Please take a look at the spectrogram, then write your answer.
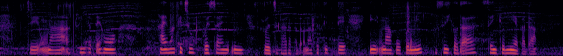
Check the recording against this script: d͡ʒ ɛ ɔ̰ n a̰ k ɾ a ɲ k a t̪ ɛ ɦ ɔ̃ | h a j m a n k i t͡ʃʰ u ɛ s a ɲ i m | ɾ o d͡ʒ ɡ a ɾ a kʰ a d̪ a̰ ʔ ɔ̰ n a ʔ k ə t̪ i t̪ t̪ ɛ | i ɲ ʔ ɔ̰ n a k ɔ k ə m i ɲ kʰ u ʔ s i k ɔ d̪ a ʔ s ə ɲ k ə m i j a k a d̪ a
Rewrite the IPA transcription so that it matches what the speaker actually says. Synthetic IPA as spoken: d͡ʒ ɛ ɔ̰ n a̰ k ɾ i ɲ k a t̪ ɛ ɦ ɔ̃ | h a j m a k i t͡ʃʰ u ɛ s a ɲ i ɲ | ɾ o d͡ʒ ɡ a ɾ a k a d̪ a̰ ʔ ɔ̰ n a k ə t̪ i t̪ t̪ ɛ | i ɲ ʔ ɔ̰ n a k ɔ k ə m i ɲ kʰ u s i k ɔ d̪ a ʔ s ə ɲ k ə m i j a k a d̪ a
